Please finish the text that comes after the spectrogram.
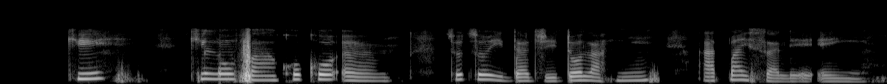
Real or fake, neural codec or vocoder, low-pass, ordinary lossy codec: real; none; 5.4 kHz; none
